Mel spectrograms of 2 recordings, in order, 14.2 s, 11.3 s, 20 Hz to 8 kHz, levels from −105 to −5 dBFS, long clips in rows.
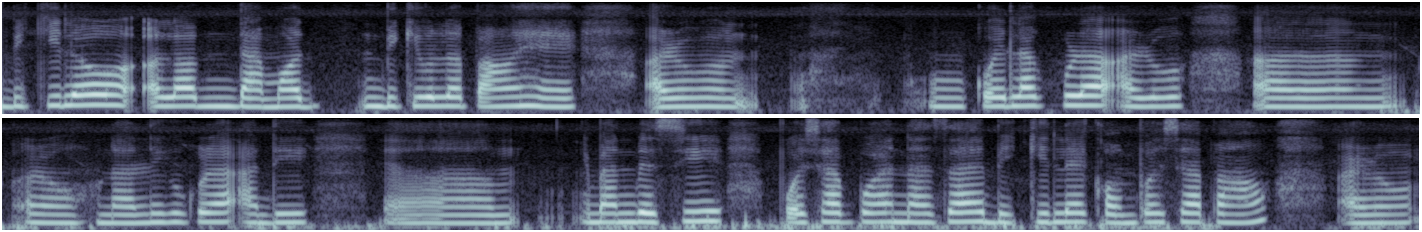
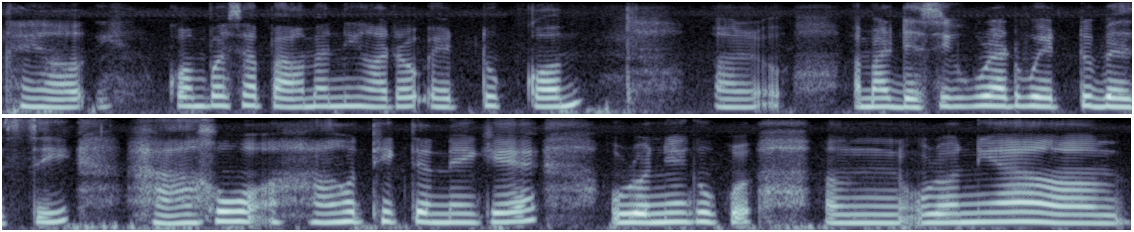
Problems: low volume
